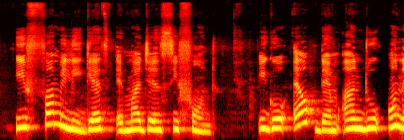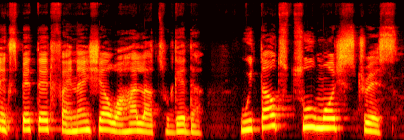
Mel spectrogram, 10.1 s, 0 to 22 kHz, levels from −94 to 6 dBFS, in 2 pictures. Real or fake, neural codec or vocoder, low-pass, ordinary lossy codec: real; none; none; none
